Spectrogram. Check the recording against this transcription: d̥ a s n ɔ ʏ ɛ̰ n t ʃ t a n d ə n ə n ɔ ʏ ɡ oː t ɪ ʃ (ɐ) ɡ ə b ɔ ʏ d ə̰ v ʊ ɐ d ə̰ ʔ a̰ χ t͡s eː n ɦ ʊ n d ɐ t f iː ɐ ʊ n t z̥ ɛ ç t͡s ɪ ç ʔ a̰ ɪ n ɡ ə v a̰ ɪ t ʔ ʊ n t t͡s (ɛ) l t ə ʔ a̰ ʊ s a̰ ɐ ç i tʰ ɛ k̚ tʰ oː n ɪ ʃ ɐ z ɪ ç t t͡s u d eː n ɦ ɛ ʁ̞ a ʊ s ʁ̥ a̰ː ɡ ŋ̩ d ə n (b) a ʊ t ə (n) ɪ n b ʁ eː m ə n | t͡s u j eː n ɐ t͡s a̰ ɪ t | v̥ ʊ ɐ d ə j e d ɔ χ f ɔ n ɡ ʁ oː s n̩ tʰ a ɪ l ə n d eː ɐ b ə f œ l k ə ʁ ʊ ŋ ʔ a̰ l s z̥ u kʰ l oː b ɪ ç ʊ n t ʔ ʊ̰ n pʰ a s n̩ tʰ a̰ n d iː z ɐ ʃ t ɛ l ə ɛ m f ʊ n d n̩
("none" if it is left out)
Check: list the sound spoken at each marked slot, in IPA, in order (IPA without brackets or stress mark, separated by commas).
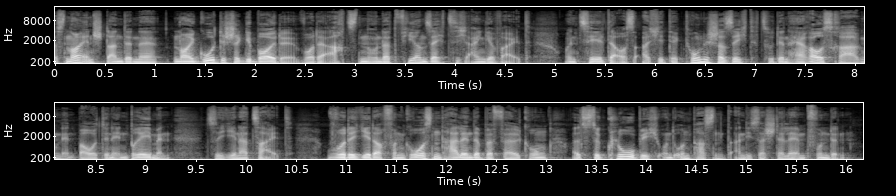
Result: ə, ɛː, b, n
